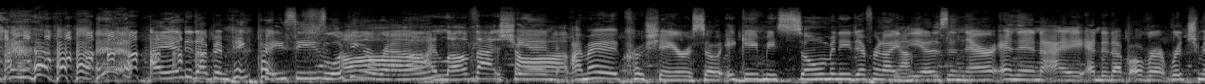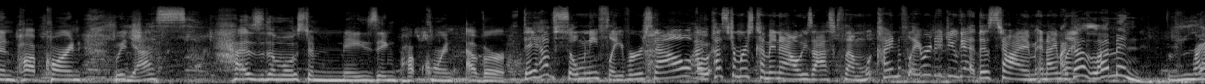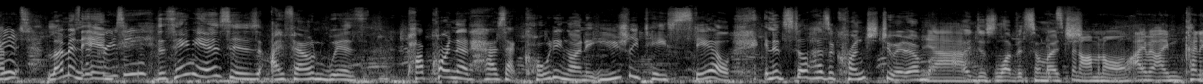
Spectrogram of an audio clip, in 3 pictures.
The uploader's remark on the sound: Terra Green Gardens Store in Amherstburg, Ontario. Today I sat down in the street outside the store during Open Air. It was great to be out amongst the people enjoying the sunny summer day.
